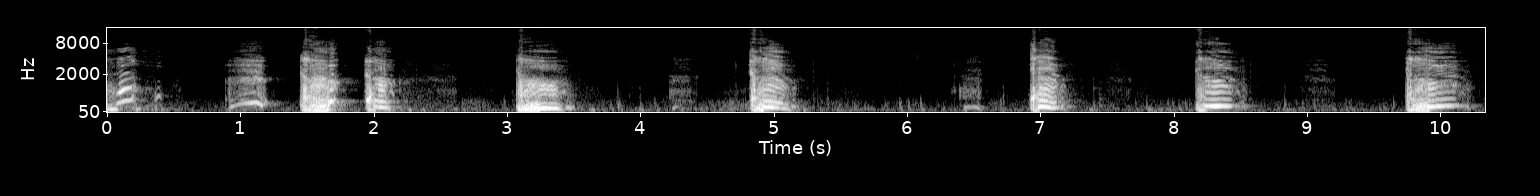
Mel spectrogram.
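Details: Person with an ongoing barking cough, trying not to choke on a rough day: about six harsh, barking coughs with throat clearing, spaced by quiet breaths.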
